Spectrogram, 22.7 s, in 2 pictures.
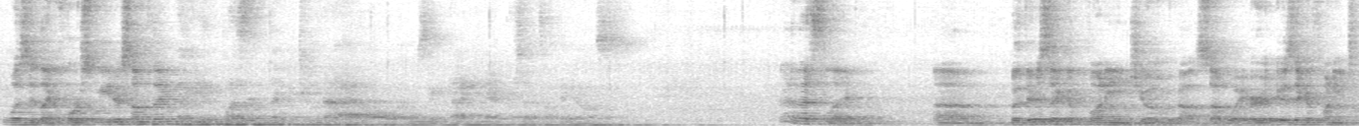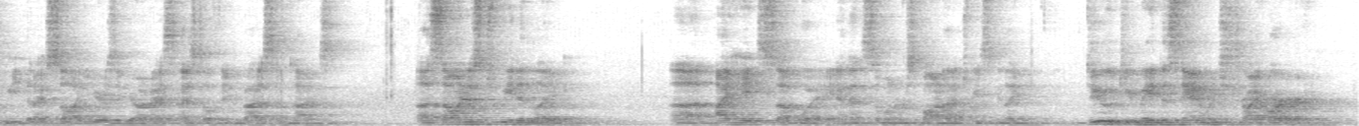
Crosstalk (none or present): none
